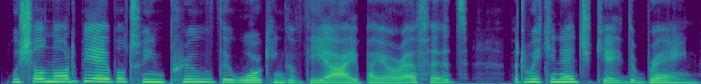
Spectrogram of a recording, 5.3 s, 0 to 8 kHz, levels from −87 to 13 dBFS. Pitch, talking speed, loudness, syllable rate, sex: 225 Hz, 240 wpm, -17 LUFS, 6.0 syllables/s, female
